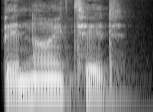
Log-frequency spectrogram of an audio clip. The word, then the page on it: benighted: British English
